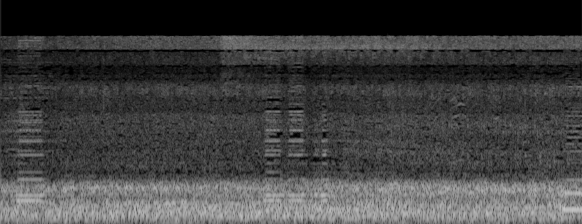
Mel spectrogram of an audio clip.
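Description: A line of school buses driving past on a wet street: steady engine and tyre noise, broken by a few short horn toots near the start, about three seconds in and at the very end.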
